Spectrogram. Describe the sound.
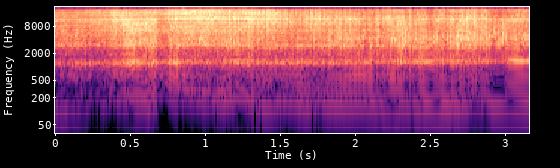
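A person imitates snoring with a continuous, raspy, droning vocal rumble that wavers in pitch for about three seconds, fairly loud, with no other talking.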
